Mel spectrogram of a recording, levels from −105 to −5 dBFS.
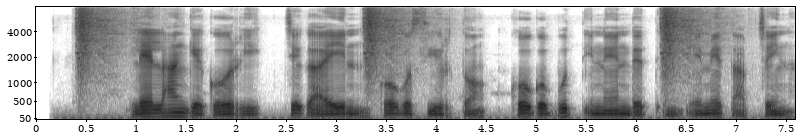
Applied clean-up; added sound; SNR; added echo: none; Shatter; 5 dB; none.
